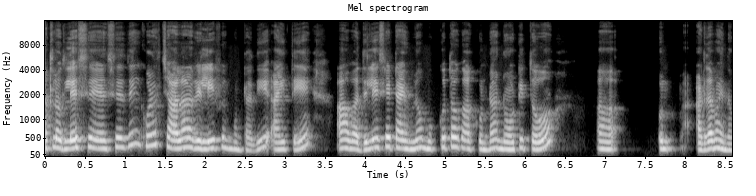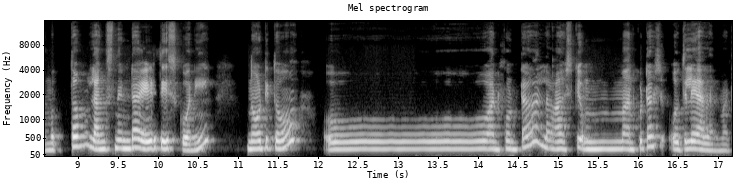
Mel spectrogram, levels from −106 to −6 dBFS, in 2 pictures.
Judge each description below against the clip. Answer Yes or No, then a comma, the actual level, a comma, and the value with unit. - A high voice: Yes, high, 205 Hz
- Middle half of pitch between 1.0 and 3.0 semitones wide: Yes, narrow, 2.4 semitones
